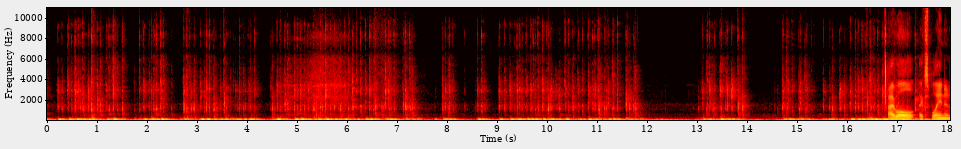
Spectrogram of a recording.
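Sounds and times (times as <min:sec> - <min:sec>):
typing on keyboard: 0:00.0 - 0:12.0, 0:13.0 - 0:17.6.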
